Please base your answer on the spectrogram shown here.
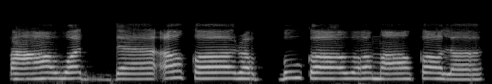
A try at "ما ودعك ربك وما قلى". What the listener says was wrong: آپ ایک زبر کو چھوڑ دیا آپ بالکل ریلیکس ہو کے سنائیے بالکل ریلیکس ہو کے سنائیے آپ صحیح پڑھ رہے ہیں لیکن جلدی میں آپ غلطیاں کر رہے ہیں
